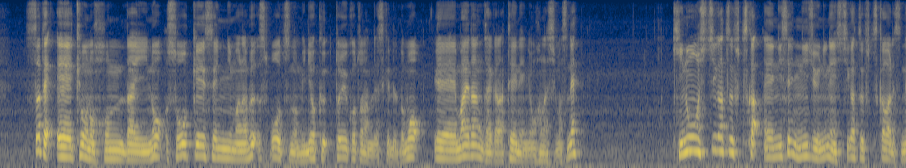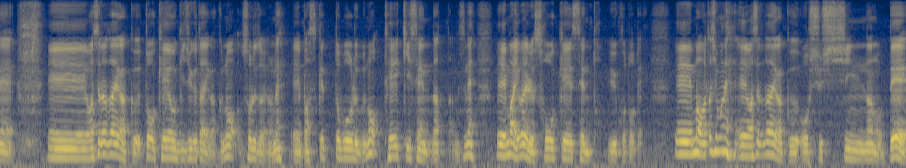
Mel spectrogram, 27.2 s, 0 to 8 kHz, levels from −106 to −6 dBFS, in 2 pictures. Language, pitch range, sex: Japanese, 100-145 Hz, male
